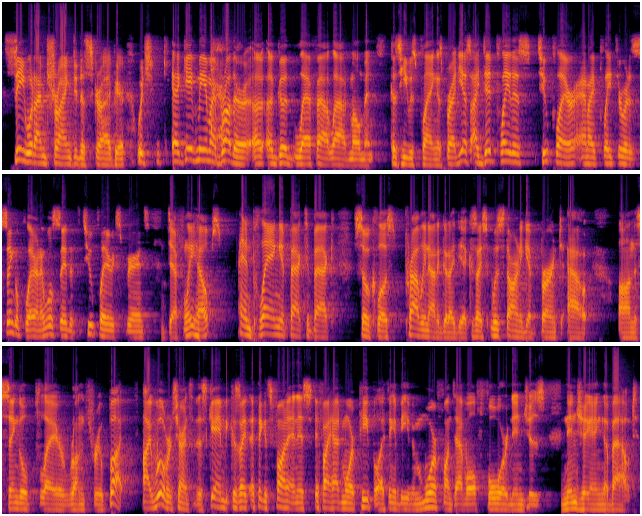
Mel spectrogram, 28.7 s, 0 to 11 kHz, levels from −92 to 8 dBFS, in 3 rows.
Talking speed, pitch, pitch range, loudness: 240 wpm, 125 Hz, 110-150 Hz, -15 LUFS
